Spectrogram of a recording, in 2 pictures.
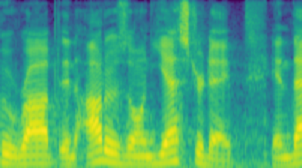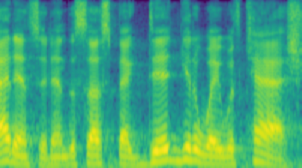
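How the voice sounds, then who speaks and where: Speaking fairly quickly in a normal speaking voice, a man with an American accent sits at a fairly high pitch with ordinary pitch variation. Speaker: local TV news anchor. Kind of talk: TV news anchor read.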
